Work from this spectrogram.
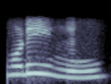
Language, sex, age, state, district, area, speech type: Tamil, female, 45-60, Tamil Nadu, Ariyalur, rural, conversation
